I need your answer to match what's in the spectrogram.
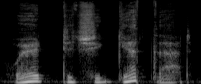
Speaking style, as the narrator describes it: Drizzt mumbled

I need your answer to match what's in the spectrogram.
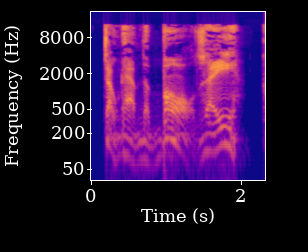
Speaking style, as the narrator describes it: Corey sneered

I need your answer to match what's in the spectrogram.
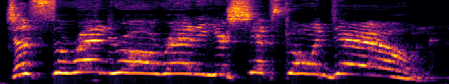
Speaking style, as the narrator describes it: We're yelling to him

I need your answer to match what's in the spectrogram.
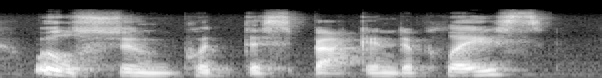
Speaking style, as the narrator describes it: he cried out

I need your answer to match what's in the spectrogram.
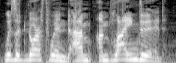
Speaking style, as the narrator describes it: the captain will yell out

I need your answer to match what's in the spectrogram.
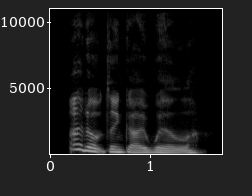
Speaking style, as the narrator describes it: he said lazily

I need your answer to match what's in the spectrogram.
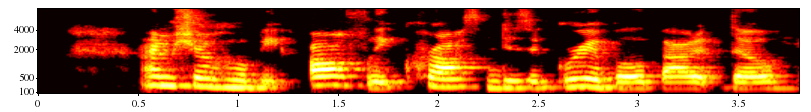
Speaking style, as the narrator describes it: moaned Anne

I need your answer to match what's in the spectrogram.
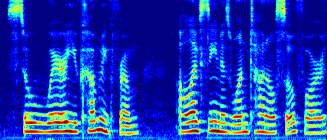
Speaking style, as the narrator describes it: the man said

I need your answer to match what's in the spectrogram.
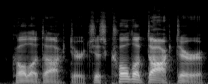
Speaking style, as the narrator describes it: Beau shouted

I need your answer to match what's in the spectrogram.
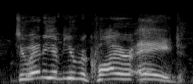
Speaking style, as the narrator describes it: Kraylon shouts out to the crowd

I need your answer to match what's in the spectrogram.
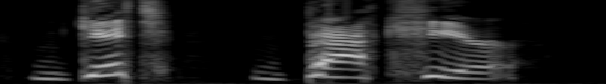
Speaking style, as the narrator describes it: Zhang Cheng screeches

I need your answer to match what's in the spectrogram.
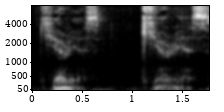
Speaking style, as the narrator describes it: muttered the Canadian, who, forgetting his ill temper, seemed to submit to some irresistible attraction

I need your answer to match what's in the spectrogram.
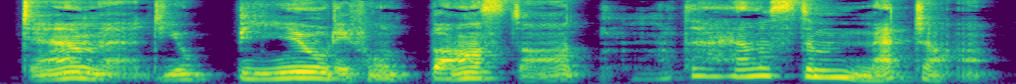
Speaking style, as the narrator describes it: Crowley muttered

